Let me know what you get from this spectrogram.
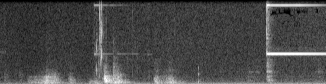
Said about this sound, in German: Frage dazu, benutzt du die Klingel? Das würde mich mal interessieren. Benutzt du deine Fahrradklingel? Weil da habe ich schon ganz unterschiedliche Reaktionen damit hervorgerufen. Ich benutze die Fahrradklingel. Fahrradklingel, ja, mal eine.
